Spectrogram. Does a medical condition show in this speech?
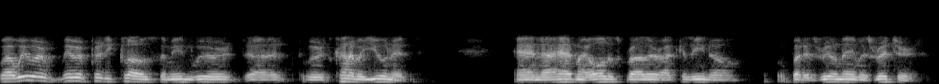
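Yes: Parkinson's; voice shakier than usual at recording.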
